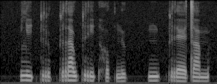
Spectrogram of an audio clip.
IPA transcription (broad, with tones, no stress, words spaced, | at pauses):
li˦˥ʔpru˨˩k̚ pra˦˥wpri˨˩ʔho˨˩k̚nɯ˨˩k̚ | ŋu˨˩k̚prɛː˩˦ta˧m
